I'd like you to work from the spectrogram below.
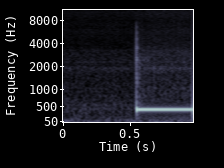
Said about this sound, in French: Mesdames et messieurs, notre huissier a fait le tirage au sort. Je suis en train d'appeler chez vous. Et vous n'avez le droit qu'à huit sonneries. C'est parti.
